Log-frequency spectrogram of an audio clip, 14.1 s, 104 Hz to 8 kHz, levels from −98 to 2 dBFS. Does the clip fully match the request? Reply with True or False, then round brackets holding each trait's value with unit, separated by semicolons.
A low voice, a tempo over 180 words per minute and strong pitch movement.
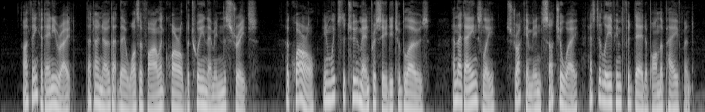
True (115 Hz; 200 wpm; 6.0 semitones)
